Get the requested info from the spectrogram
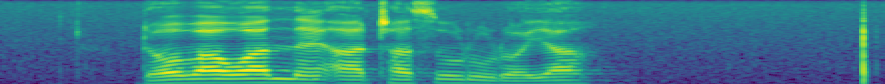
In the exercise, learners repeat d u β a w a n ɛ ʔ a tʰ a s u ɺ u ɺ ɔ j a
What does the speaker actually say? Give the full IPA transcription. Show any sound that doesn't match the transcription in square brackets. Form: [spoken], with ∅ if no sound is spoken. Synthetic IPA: d [ɔ] β a w a n ɛ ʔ a tʰ a s u ɺ u ɺ ɔ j a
